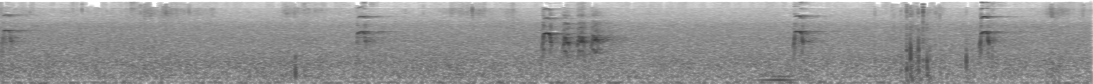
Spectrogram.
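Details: An agitated Hairy Woodpecker in evening woods with red pine and aspen or poplar gives five or six sharp, piercing, high peek notes at uneven intervals, some in quick pairs, possibly warning of a predator near a nest, over a quiet hiss.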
